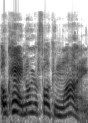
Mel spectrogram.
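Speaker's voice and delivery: usual speaking voice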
